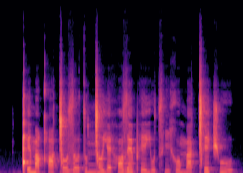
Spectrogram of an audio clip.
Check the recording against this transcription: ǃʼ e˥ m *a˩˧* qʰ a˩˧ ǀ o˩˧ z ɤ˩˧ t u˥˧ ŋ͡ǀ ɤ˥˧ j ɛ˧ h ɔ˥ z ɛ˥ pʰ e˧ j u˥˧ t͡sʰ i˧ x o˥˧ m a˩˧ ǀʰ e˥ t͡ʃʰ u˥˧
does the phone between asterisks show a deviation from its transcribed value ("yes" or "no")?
no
